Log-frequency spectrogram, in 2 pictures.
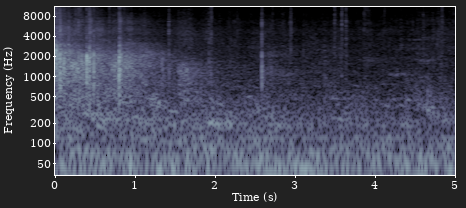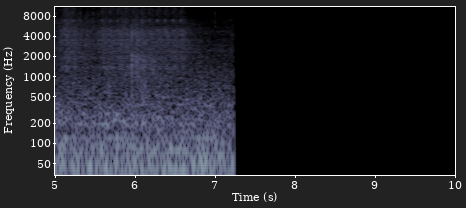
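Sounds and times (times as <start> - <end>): low rumble and hiss: 0.0 - 7.2.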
